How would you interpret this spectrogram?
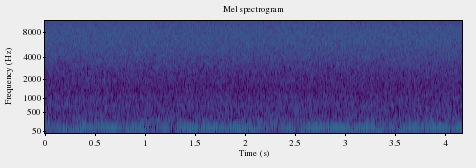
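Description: Soft, constant hiss with a low steady hum and no rattles or cycling; an air conditioner running normally in the room.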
